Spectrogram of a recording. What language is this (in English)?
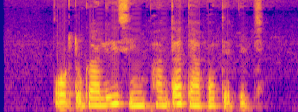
Georgian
